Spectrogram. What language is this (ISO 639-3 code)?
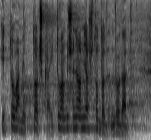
hrv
